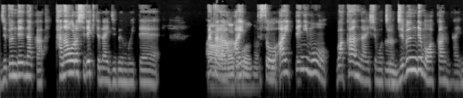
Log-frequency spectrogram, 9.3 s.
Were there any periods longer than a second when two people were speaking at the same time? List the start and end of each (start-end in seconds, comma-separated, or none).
4.1-5.5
